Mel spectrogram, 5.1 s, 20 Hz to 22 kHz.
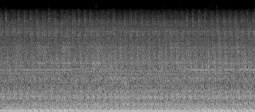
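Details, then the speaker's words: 1985 Audi Coupe (Type B2) idling while the ignition timing is set, after a compression check, new plug wires, fresh gas and injector cleaner: uneven, lumpy stumbling misfire; one plug later found heavily carbon-fouled. "So next step is just to check the timing, and then after that I'll probably have to pull the injectors if that doesn't take care of it. Still has a really bad misfire."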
